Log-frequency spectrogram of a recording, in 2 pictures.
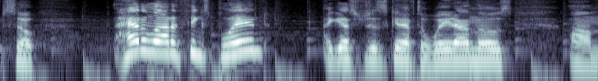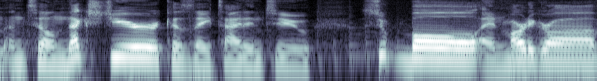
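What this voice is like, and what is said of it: Voice still recovering from cough. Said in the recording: “still have a cough that's lingering. You can hear my voice is still getting there, trying to kind of get back in shape.”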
